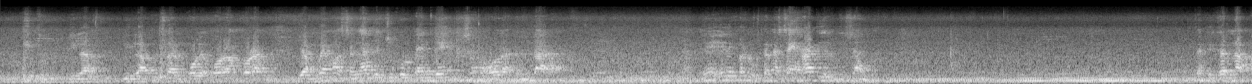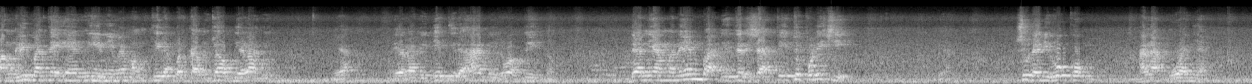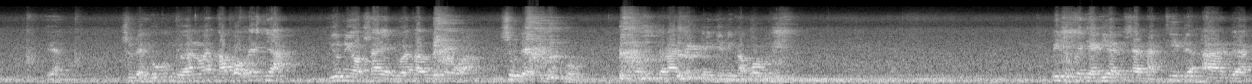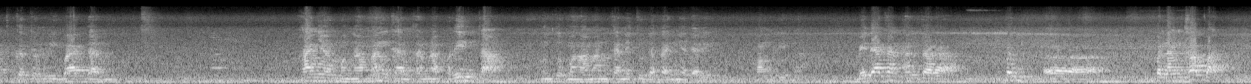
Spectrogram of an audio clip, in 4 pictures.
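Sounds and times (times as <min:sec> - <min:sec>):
steady rushing noise: 0:00.0 - 0:50.0.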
